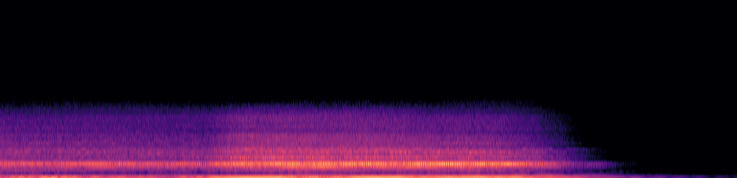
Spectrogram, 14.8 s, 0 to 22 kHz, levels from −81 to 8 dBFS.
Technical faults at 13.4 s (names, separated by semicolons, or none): doubled audio track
